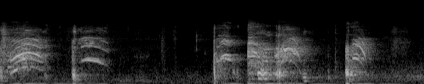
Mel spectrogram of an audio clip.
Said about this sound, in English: starts to cough.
